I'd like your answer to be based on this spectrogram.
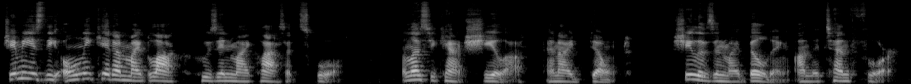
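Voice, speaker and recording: A woman reads a children's story aloud with plenty of expression. Her voice sits a little low but is bright and forward, and it moves widely up and down as she narrates. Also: moderate pace. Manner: animated, with character voices for dialogue. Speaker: audiobook-style reader.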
